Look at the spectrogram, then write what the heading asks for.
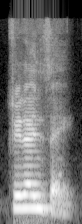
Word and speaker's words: Firenze: You know, in in in um in Italian, the Florence is pronounced Firenze. Firenze, I am Italian.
